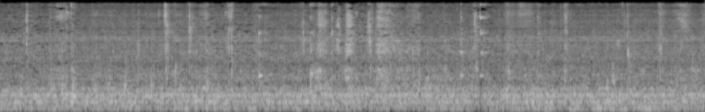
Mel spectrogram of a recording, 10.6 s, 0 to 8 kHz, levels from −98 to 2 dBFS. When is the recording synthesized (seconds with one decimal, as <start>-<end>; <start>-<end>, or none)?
1.2-3.1; 3.8-5.0; 7.4-10.6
